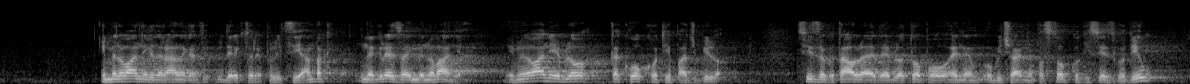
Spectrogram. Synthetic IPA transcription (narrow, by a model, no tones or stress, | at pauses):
imɛnɔʋaːnjɛɡɛnɛɾaːlnɛɡad̪iɾeːk̚t̪ɔɾja̰pɔlit̪siːjɛampaknɛɡɾɛːzaimɛnɔʋaːnja̰imɛnɔʋaːnjɛjɛbilot̪akʰoːkɔt̪jɛpat͡ʃbilo̰ | sizaɡɔt̪aːwlajɔd̪ajɛbilot̪oːpɔɛːnɛmɔ̰bit͡ʃajnɛmpɔst̪oːp̚kukisɛjɛzɡɔd̪iw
